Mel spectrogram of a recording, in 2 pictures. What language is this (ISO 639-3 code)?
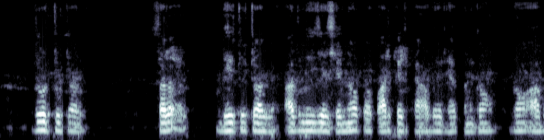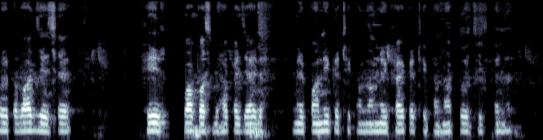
mai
